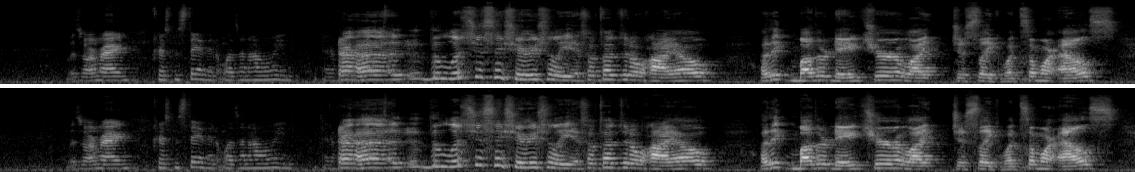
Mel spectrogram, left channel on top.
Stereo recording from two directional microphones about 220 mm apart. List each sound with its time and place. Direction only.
0.7 s a woman's voice: centre (ahead or behind)
3.3 s speech: 25° right (ahead or behind)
